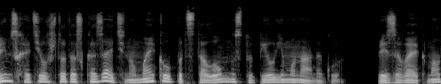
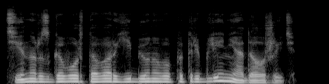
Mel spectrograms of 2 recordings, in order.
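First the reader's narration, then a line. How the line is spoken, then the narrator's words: Plain. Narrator (Russian): спросил Бран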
